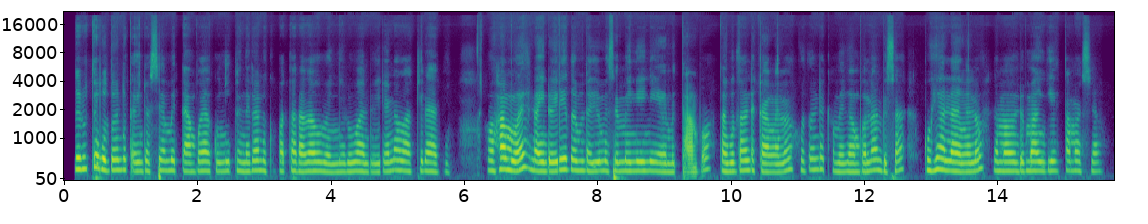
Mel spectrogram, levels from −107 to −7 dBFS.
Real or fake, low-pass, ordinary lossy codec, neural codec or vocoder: fake; none; none; codec, 44.1 kHz, 2.6 kbps, SNAC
